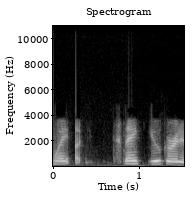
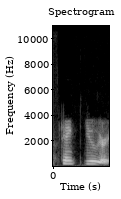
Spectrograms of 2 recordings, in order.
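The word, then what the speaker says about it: Cenk Uygur: can't say his name way sank yuger is really promoting this his name is chank chank chank yeah chank yuger I know he's really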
